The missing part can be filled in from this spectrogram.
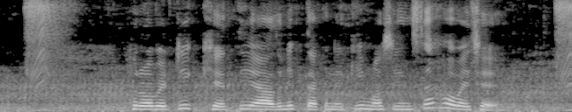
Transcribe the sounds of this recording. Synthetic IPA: pʰɾobeʈikʰːet̪iad̪ʱunik̚t̪əknikiməsinsẽɦoβɛt͡ʃʰɛ

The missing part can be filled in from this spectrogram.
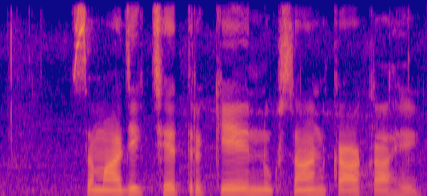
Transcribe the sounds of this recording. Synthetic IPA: səmaːd͡ʒɪk̚ʃeːt̪ɾəkenʊksaːnkaːkaɦɛː

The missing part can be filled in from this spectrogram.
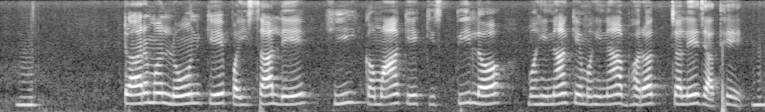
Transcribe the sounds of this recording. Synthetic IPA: ʈəɾmlonkepəɪsale | hikəmakekist̪ilə | məɦinakeməɦinabʱəɾət̪̚t͡ʃəled͡ʒat̪ʰe

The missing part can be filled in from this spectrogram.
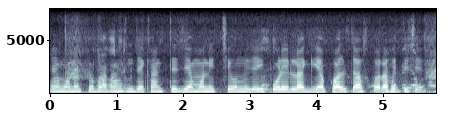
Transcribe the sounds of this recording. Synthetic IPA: ɛmonɛk̚ʈobaɡad͡ʒekʰant̪ed͡ʒɛmonitːʃʰeonud͡ʒaipoɽeɾlaɡijapʰɔlt͡ʃaskɔɾaɦojt̪it͡ʃʰe

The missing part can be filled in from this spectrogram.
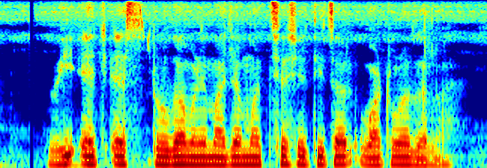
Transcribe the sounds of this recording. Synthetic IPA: ʋiʔet͡ɕesɾoɡamuɭemad͡ʑʱjamət̪ʰːɕjəɕet̪it͡saɾʋaʈʋɭad͡zʱala̰

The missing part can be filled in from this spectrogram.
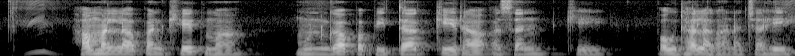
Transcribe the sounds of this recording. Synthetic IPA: hãməlːapənkʰet̪mã | muŋɡapəpit̪akːeɾaʔəsənkʰe | pəwd̪ʱaləɡañat͡ʃaːɦi

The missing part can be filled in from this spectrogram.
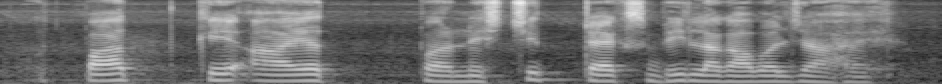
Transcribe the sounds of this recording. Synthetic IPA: ʊt̪paːd̪̚keʔaːjət̪̚ | pɐɾnɪʃt͡ʃɪt̪ʈɛːksbʱilɐɡaːwəld͡ʒaːɦɛː

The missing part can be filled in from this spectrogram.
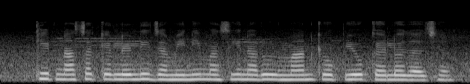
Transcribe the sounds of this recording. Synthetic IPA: kiʈnasəkelelid͡ʒəminiməsinaɾuʋimankeupjoɡ̚kəɪlɔd͡ʒajt͡ʃʰɛ

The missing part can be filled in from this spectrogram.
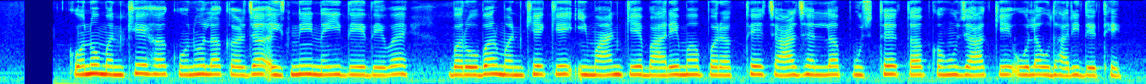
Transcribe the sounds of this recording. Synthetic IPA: koːnomə̃nkʰeɦɐkoːnolɐkɐɾd͡ʒaɪsnenɐĩd̪eːd̪eːʋe | bəɾoːbəɾmɐnkʰekeʔiːmaːnkebaːɾemãpɐɾək̚t̪ʰet͡ʃaːɾd͡ʒʱɐnləpuːt͡ʃʰt̪ʰet̪ɐb̚kɐɦũd͡ʒaːkeʔoːlaʊd̪ʱaːɾid̪eːt̪ʰeː

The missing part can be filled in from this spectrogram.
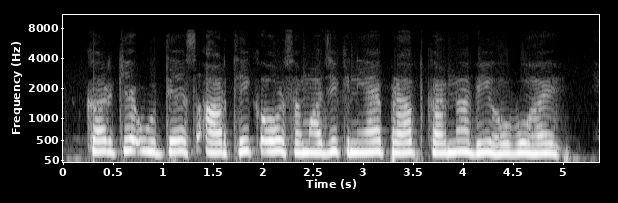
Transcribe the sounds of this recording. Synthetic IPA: kəɽkeʊd̪ːeːsaːɾt̪ʰɪkɔːɾsaːmaːd͡ʒɪknijaːjpɾaːp̚t̪kəɾnabʱiɦoːboɦɛ

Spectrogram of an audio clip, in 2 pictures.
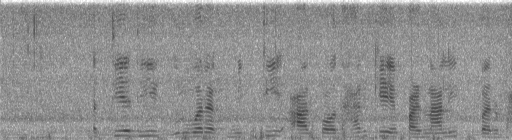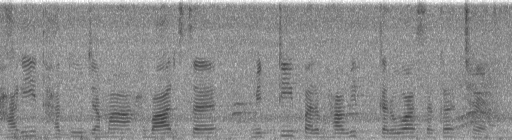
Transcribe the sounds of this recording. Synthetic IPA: ət̪jəd̪ʱikuɾʋəɾəkmiʈːiaɾpɔd̪ʱaɾkepəɾnalit̪pəɾbʱaɽid̪ʱat̪ud͡ʒəmahəbaɾsə̃ | miʈːipɾəbʱaʋit̪kəɾʋasəkət̪̚t͡ʃʰɛ

